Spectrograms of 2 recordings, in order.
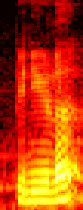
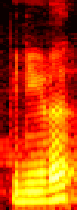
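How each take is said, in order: No difference in how they are said.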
